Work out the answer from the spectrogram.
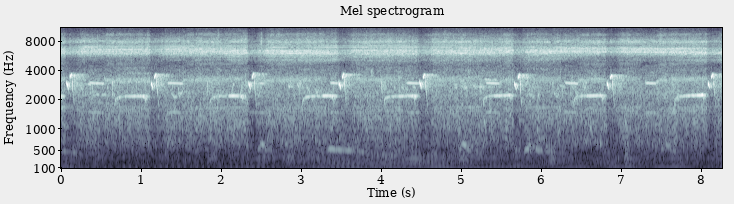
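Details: Sharp 'tembakan' song of a bar-winged prinia in forest at Wonocoyo Village, East Java, Indonesia, on a rainy morning. A whistled rising note and a sharp high click repeat about every 1.1 seconds, under steady high hiss and a faint low hum.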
